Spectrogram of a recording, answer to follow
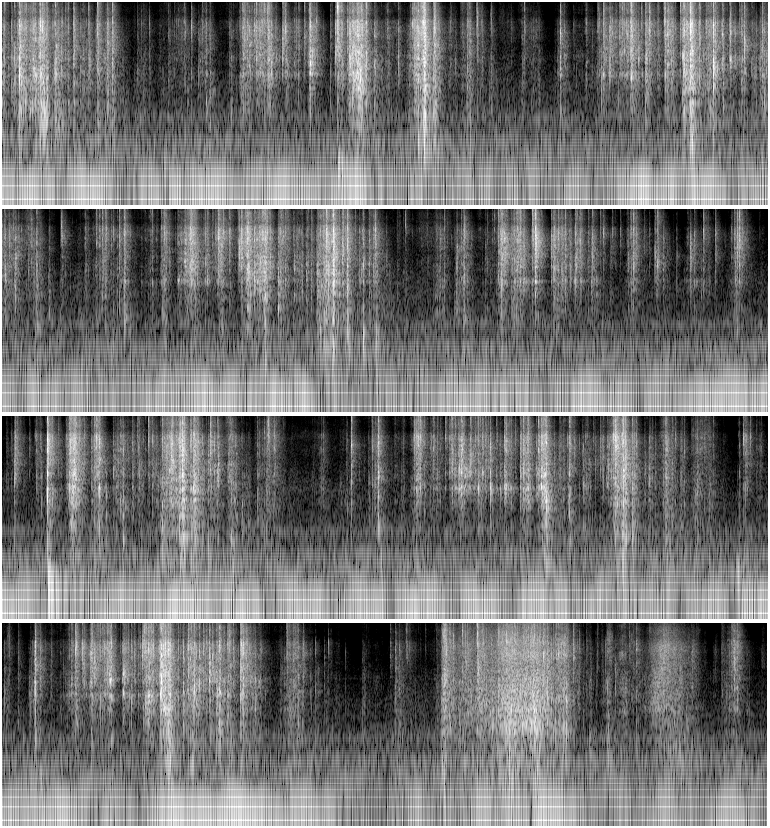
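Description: Foil trading-card pack wrappers being torn open and crinkled by hands in nitrile gloves, in irregular crackling bursts.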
